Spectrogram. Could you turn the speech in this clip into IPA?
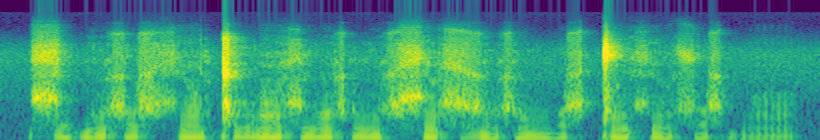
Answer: ɕ e˨ ɡ ũ˨ ɬ u˦ ɬ ç ã˨ ǁ ɯ˦ ɾ ã˦ ɬ j õ˦ ɬ ŋ ũ˨ ɬ ɕ ɛ̃˦ ɬ ɮ ũ˨ ɬ õ˨˦ m o˨ ɬ ǀ ɛ̃˦ ç ɛ̃˨ s o˨ ɬ b ã˨

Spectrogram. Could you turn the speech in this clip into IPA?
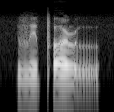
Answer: β ɨ pʼ o ɭ ṵ

